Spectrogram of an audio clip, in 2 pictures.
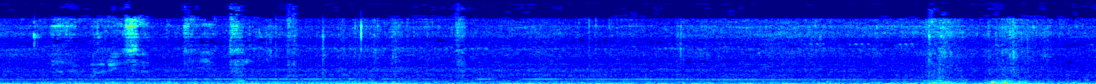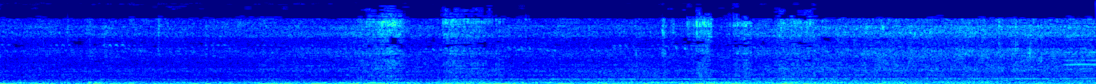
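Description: Car cabin noise while driving: a steady low engine and road rumble with a faint thin whine, and a single thump about five seconds in.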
